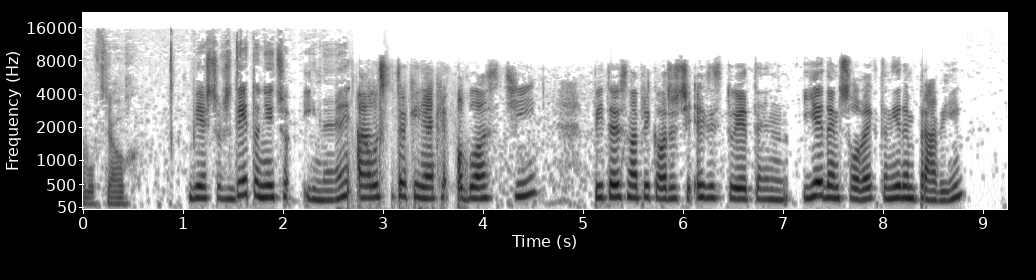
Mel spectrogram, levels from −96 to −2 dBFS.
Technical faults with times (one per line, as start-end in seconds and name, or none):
0.00-9.25 overdone noise removal
2.11-2.18 short stall from a late packet
2.45-2.54 burst of packet loss
2.69-8.90 call bitrate drop
3.00-3.09 burst of packet loss
8.02-8.65 jitter buffer speed-up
